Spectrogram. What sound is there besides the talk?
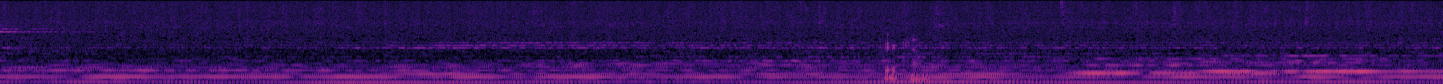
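rain falling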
